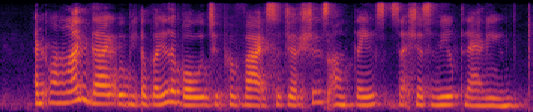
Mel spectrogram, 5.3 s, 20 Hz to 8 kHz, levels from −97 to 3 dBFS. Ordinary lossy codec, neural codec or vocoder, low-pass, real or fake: none; codec, 16 kHz, 1 kbps, FreqCodec, larger model; 7.2 kHz; fake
